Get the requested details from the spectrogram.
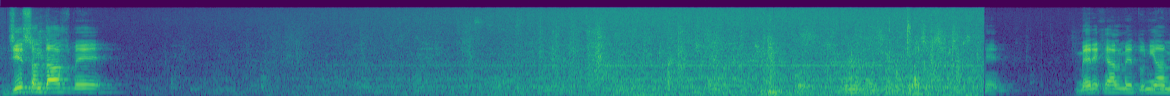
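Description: A man speaks forcefully into a microphone through a loudspeaker.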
